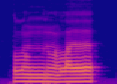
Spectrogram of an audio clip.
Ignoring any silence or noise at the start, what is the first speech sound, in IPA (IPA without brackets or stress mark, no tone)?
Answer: lˠ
